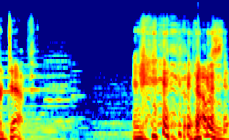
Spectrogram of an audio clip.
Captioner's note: laughter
